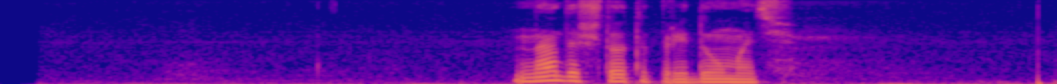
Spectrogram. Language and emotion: Russian, sad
